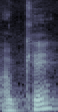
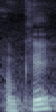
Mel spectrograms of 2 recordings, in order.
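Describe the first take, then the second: Both takes have the same delivery.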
